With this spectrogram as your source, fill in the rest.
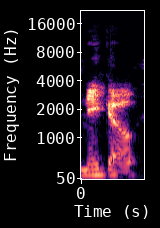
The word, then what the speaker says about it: NACHO: of Houma file organizations so nacho spelled out what pronounced nako and he did not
